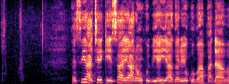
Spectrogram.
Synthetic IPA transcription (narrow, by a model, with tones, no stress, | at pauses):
nɐ˨siː˦haː˨t͡ʃeː˦kʲeː˨saː˦˨jaː˦˨ɽɐ˦ŋkʷu˨bɪ˨jɐ˦jːaː˨ɡɐ˨ɽeː˦kʷu˨baː˨ɸɐ˦ɗaː˨ba˦ʔ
